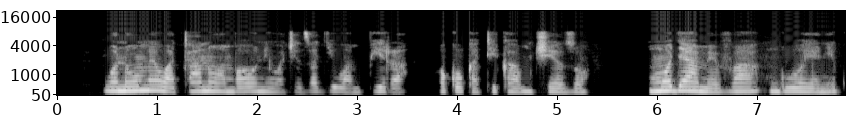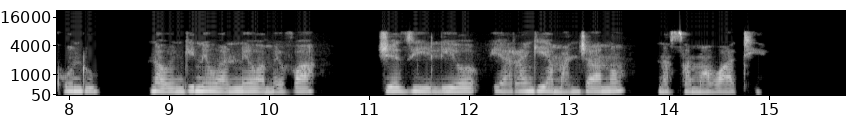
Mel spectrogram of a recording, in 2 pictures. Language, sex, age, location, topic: Swahili, female, 18-24, Mombasa, government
